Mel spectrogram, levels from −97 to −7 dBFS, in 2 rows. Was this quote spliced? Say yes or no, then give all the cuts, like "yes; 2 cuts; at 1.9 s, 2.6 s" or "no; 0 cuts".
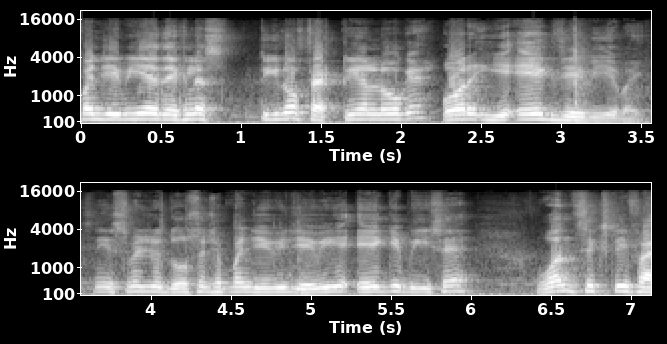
yes; 2 cuts; at 2.2 s, 3.7 s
